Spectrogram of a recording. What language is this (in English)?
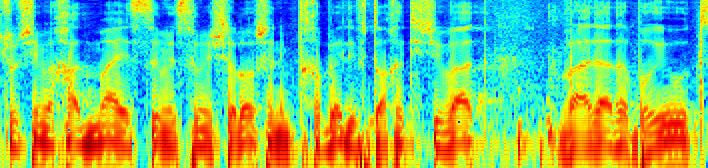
Hebrew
